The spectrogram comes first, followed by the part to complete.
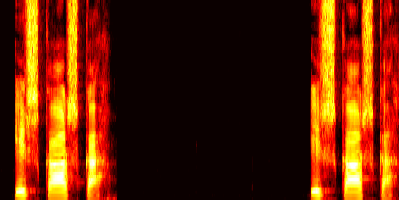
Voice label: "eskaskv", Muscogee

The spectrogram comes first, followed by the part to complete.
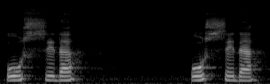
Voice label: "ossetv", Muscogee

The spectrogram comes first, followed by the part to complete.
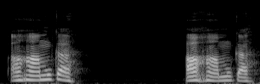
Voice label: "vhvmkv", Muscogee

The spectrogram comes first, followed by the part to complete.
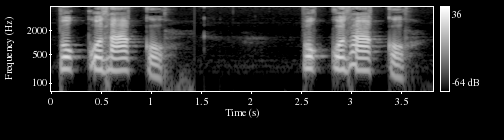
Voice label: "pokko rakko", Muscogee; Mvskoke Words with Repeated Consonants; Onvkv Ohhvyayices; A Dictionary of Creek/Muskogee; SIL International

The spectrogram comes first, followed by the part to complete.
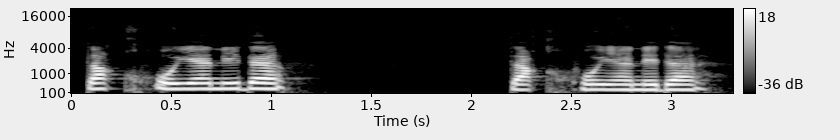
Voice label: "takhoyvnetv", Muscogee

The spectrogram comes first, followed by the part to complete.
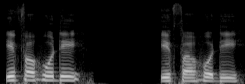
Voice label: "efv hute", Muscogee

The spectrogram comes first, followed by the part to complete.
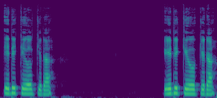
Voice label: "etekelketv", Muscogee; Mvskoke Words with Voicing Consonants; A Dictionary of Creek/Muskogee; SIL International

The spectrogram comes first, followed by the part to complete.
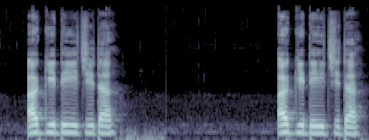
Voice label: "vketecetv", Muscogee

